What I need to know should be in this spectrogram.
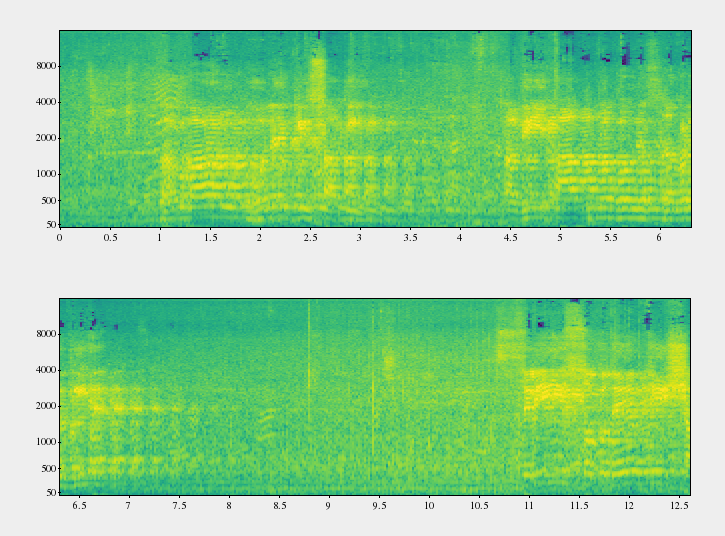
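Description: A crowd of women sings together in a large, open space.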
